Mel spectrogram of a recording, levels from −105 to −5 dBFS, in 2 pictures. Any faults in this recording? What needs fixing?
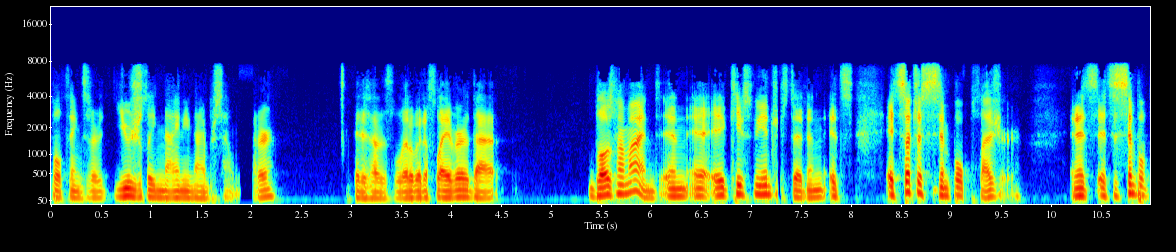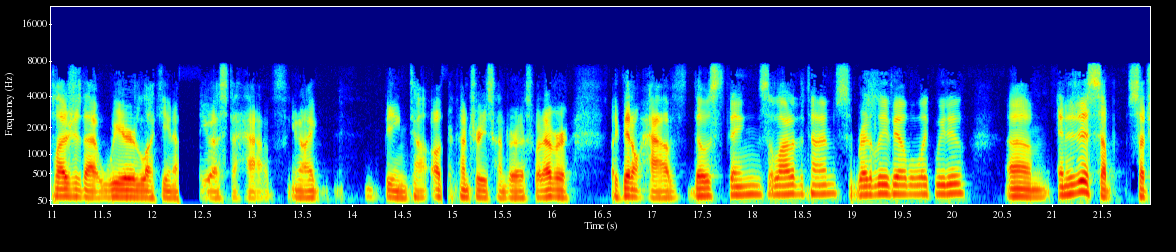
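Lost AMR speech frames occur where radio errors corrupted frames, so the decoder fell back on the last good pitch and vocal-tract settings at fading gain. The speech smears and dies away at 1.88–2.06 s, after "it it keeps me" at 7.26–7.32 s, after "pleasure that we're lucky" at 12.25–12.63 s (the longest, about 220 ms lost), and at 14.90–15.02 s, and a single lost frame gives a brief dip after "it's such a simple" at 9.12–9.16 s. The AMR wideband coding around these gaps is clear. Stronger channel coding or a better radio link would prevent them.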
